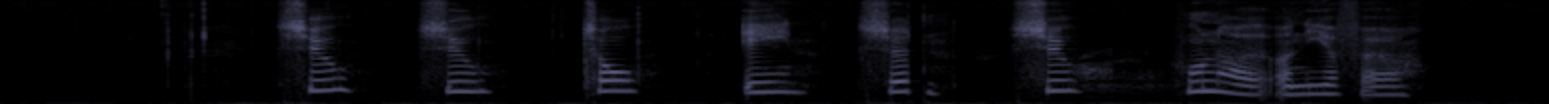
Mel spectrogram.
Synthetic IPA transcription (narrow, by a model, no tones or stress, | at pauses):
syʊ̰ | syʊ̰ | t͡sʰo̝̰ː | ʔe̝̰n | sød̥n̩syʊ̰hunʁɐð̞̩ˠɒ̽nḭːɒfɶɐ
